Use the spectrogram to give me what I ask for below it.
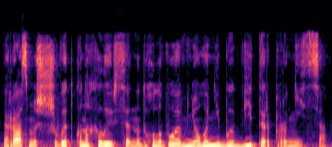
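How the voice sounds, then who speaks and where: A woman from Ukraine reading a children's bedtime story aloud, expressive and animated, speaking directly to young listeners. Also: mid-range voice, normal speed.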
